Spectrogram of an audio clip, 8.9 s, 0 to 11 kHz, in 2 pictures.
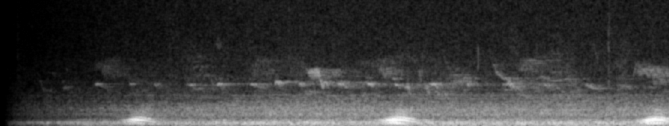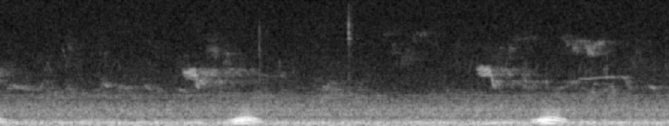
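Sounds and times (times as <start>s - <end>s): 
constant noisy hum: 0.1s - 8.9s
other birds chirping faintly: 0.1s - 8.9s
little bittern giving a low gruff croak: 0.8s - 1.1s, 2.5s - 2.9s, 4.1s - 4.7s, 5.9s - 6.4s, 7.9s - 8.4s.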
